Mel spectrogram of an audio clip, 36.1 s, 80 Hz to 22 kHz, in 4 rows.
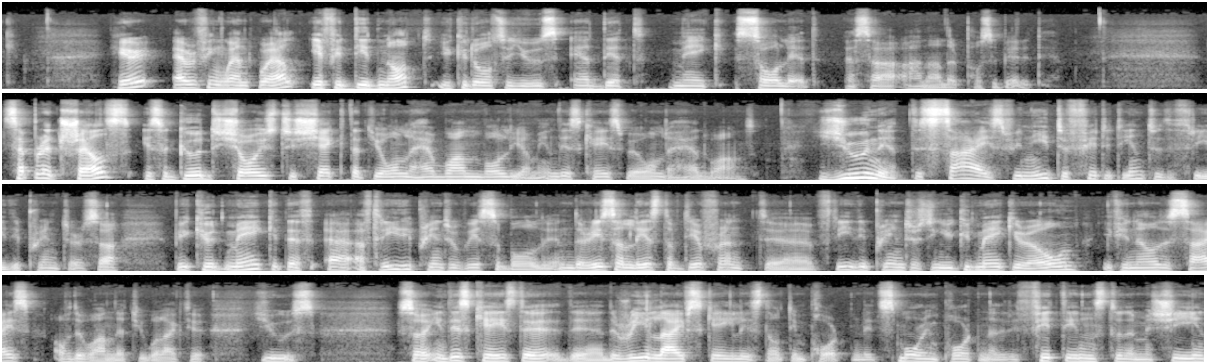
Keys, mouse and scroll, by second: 0.2 click, 0.6 right click, 2.0 click, 2.4 click, 6.3 click, 8.4 click, 9.0 right click, 10.2 click, 11.2 click, 11.8 right click, 15.2 click, 15.8 middle click, 16.3 click, 16.6 right click, 17.1 middle click, 18.9 click, 21.0 click, 22.1 click, 22.5 middle click, 24.0 click, 25.0 click, 25.4 click, 26.0 middle click, 26.4 right click, 27.4 click, 28.0 middle click, 28.8 click, 29.8 middle click, 30.3 scroll down 3, 31.2 click, 32.3 middle click, 34.3 right click, 34.9 middle click, 35.6 click.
